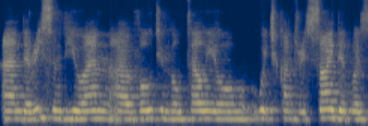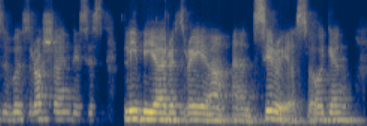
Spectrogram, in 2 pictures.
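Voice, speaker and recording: A woman's voice: mid-range voice, little pitch movement, a little slow, hardly any pauses, reverberant, rough recording. A woman speaking as a sanctions expert in an interview, giving a fluent, emphatic analysis point by point over a video call.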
